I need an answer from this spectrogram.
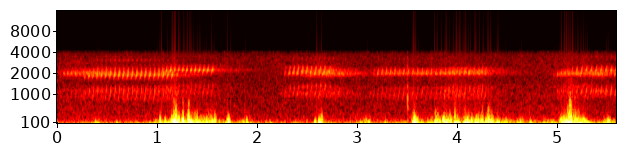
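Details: Frogs singing on a summer evening as rain approaches, with distant thunder stated: long, buzzy, pulsed trills that overlap and alternate, broken by loud, low thumping rumbles in irregular bursts.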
